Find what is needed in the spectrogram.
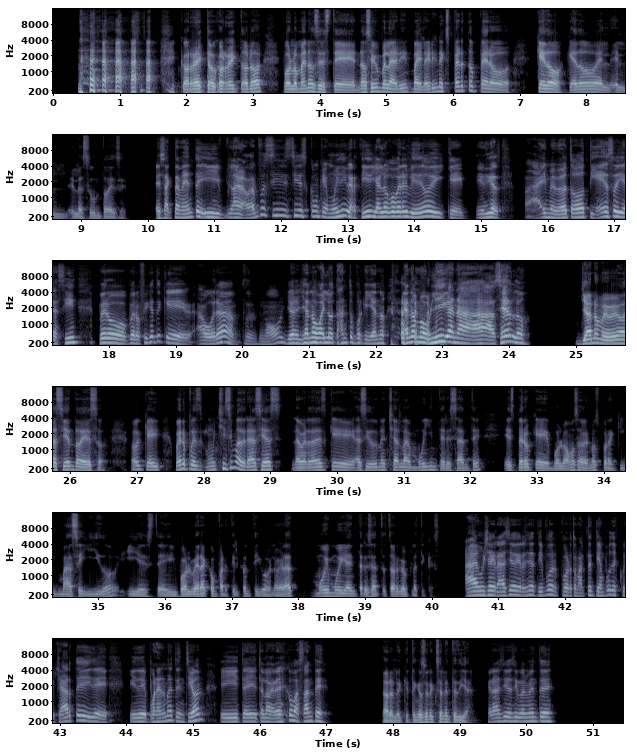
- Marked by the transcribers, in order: laugh; other background noise; laugh
- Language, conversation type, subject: Spanish, podcast, ¿En qué momentos te desconectas de las redes sociales y por qué?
